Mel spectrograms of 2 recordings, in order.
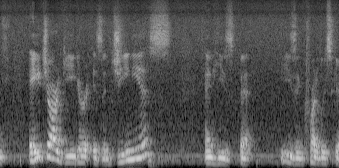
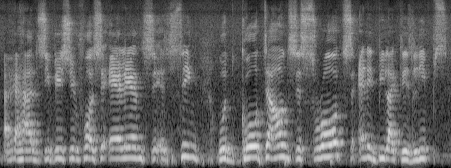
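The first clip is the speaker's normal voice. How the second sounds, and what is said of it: Heavy put-on Austrian accent. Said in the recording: “He talks with, like, this heavy Austrian accent.”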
